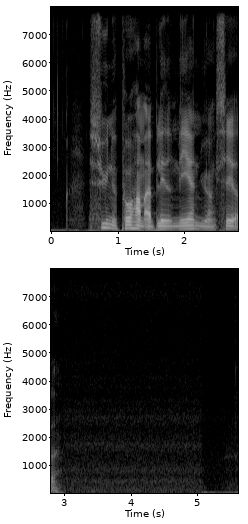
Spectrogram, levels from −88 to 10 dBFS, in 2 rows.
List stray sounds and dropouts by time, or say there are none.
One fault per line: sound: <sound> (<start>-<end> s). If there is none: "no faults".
no faults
